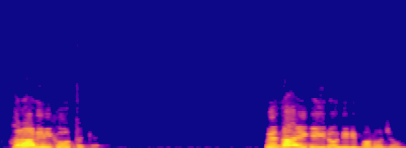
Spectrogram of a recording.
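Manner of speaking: loud, high anguished plea; a believer crying out to God in loud, high protest. Acted. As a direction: wail your complaint at God.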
